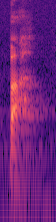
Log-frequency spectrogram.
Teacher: B and P are made by your lips coming together building up pressure releasing that pressure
